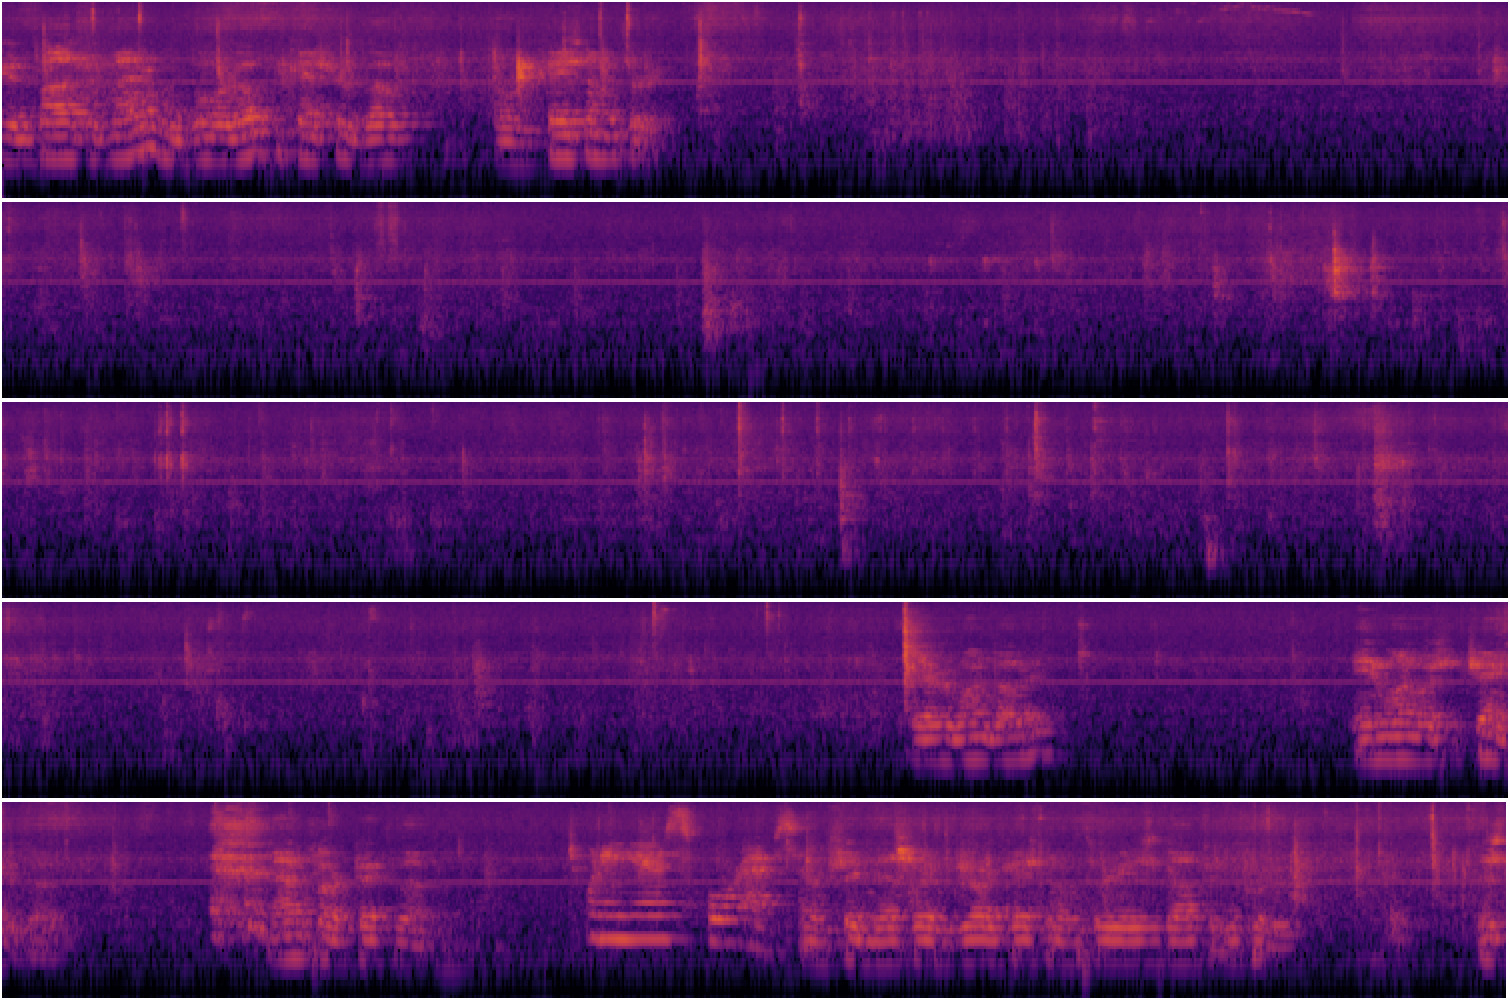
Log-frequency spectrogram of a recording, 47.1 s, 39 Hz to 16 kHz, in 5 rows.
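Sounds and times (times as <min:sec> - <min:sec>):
faint high hum: 0:00.0 - 0:47.0.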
